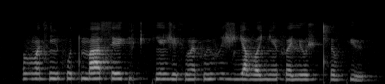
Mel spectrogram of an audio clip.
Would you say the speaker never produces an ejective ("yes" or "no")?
yes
